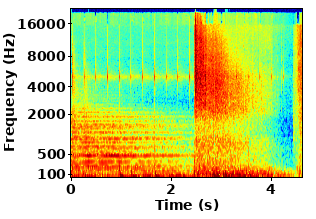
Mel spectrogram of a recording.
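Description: Drone strikes in a war zone set off secondary explosions, heard as a series of regular thuds followed by a loud, sustained burst of blast noise and rumbling that fades toward the end.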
